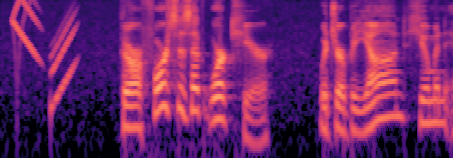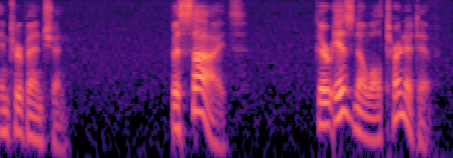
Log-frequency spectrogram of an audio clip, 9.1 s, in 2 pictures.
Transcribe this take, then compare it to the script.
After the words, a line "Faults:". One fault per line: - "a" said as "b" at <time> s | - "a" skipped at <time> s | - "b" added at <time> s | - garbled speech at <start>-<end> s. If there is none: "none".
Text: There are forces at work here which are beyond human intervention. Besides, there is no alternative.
There are forces at work here which are beyond human intervention. Besides, there is no alternative.
Faults:
none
